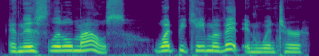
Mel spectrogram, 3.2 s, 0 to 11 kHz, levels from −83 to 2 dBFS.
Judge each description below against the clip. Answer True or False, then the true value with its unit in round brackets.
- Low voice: False (215 Hz)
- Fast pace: False (190 wpm)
